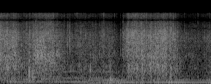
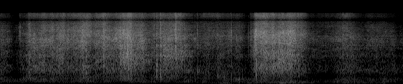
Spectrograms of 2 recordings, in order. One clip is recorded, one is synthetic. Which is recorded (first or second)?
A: first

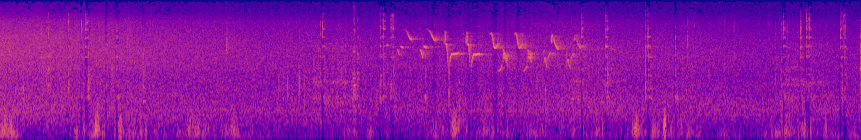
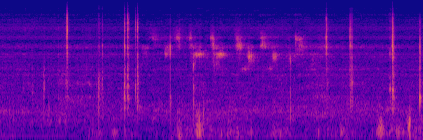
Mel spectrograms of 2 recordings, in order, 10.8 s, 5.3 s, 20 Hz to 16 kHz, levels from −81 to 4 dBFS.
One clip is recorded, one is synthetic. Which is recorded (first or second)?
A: first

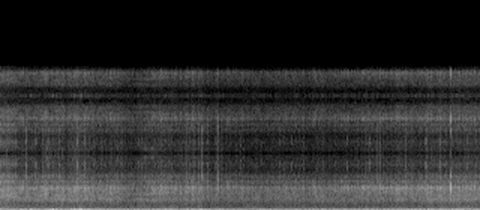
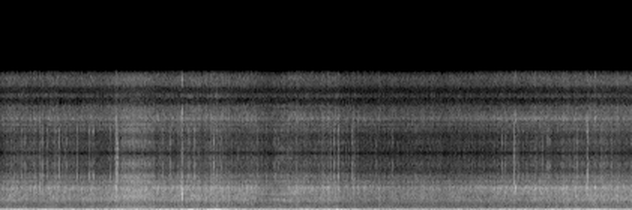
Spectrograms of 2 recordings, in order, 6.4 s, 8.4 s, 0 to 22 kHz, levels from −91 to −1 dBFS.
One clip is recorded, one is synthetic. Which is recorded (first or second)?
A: first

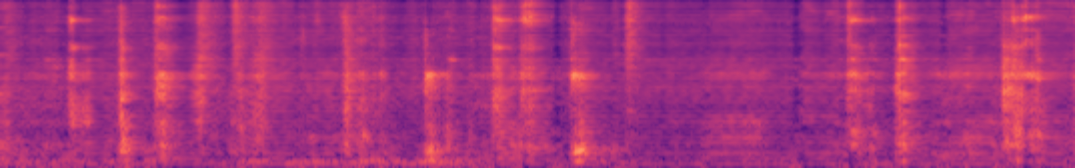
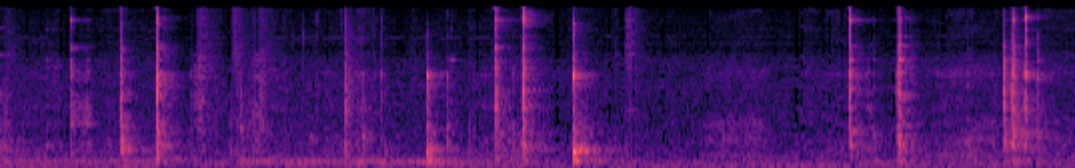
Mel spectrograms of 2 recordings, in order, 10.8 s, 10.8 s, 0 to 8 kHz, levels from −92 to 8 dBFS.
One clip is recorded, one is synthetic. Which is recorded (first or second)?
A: second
